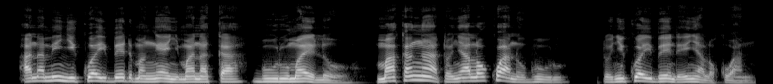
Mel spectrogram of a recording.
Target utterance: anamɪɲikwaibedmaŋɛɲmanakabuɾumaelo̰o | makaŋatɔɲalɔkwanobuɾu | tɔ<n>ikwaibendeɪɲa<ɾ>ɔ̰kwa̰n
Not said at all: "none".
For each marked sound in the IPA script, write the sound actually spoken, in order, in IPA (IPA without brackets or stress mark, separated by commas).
ɲ, l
